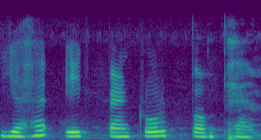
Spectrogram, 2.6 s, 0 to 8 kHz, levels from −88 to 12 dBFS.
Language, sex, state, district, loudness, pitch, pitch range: Hindi, female, Uttar Pradesh, Saharanpur, -16 LUFS, 235 Hz, 225-245 Hz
